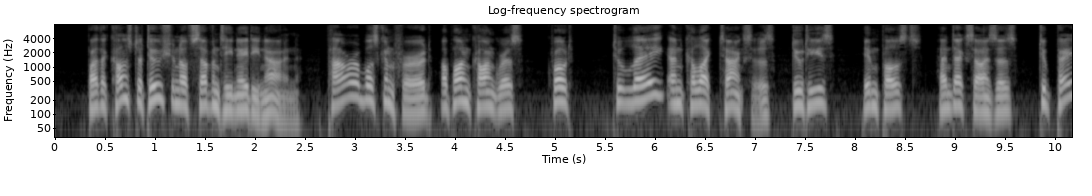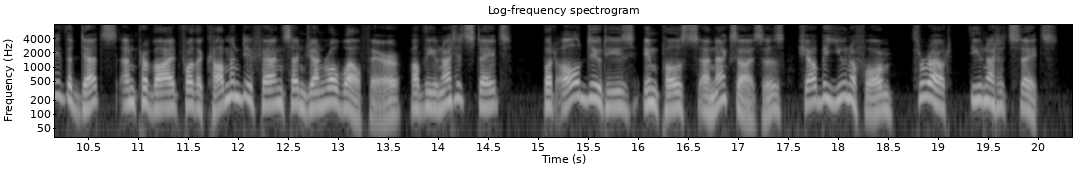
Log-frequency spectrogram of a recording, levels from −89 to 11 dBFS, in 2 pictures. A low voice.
No: medium, 155 Hz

